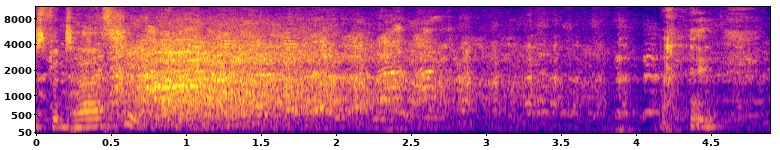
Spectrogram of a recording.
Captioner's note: audience laughs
